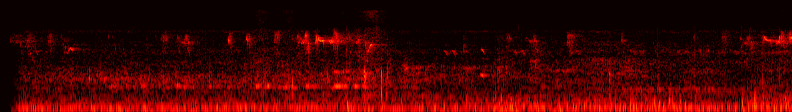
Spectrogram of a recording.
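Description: Outdoor rural ambience: birds chirping now and then, short high calls scattered throughout, over a low steady rumble.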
